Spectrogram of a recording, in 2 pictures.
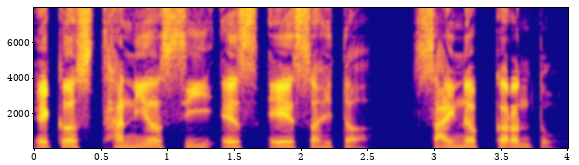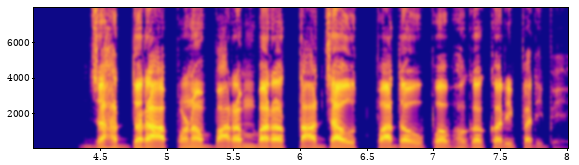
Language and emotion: Odia, neutral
